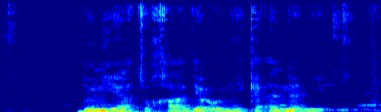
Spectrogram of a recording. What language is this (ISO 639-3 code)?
ara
